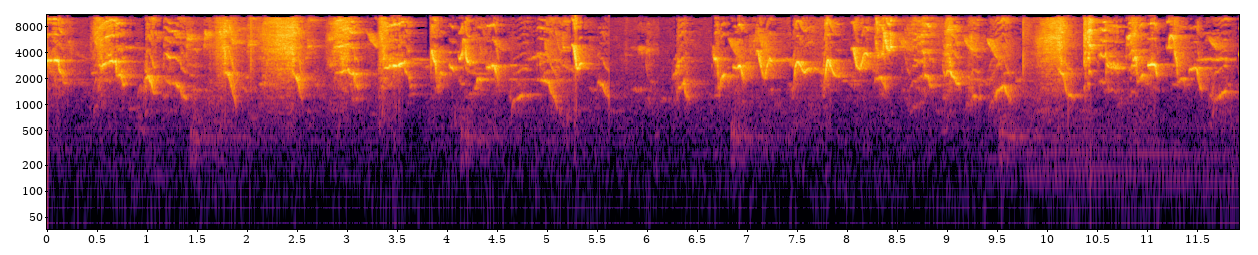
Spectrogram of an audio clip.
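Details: Samyong song used as a master recording for training songbirds: a loud, nonstop torrent of varied whistles, slurred notes and harsh chatter, delivered rapidly with only one brief pause.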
